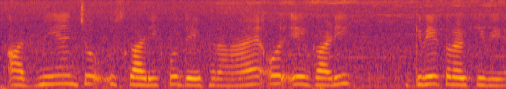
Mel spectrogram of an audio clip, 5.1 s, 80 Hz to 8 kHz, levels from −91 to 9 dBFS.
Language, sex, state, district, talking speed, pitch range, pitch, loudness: Hindi, female, Delhi, New Delhi, 190 wpm, 225-255 Hz, 235 Hz, -16 LUFS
